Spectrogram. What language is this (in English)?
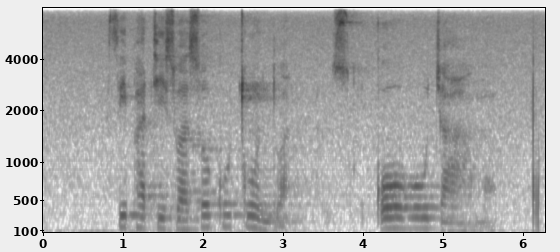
South Ndebele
